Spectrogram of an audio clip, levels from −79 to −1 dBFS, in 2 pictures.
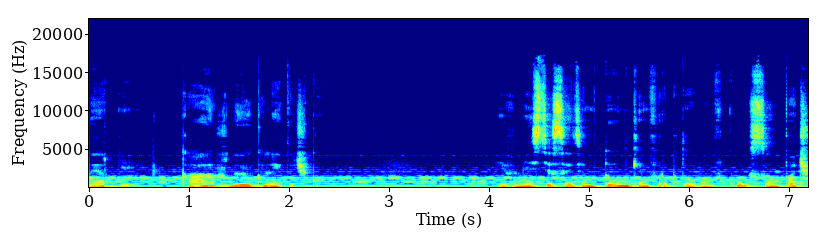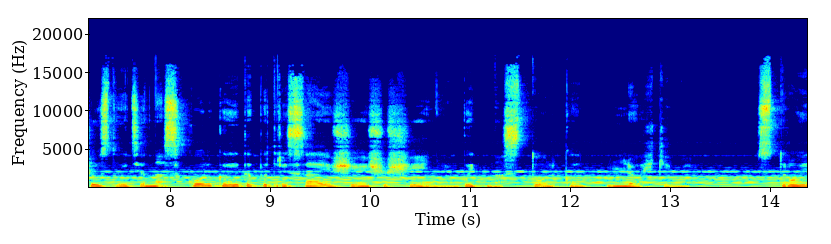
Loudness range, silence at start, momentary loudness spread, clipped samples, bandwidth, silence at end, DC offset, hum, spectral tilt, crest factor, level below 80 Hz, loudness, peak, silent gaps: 5 LU; 0 s; 13 LU; under 0.1%; 17 kHz; 0 s; 0.3%; none; -4.5 dB/octave; 16 dB; -50 dBFS; -25 LUFS; -10 dBFS; none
